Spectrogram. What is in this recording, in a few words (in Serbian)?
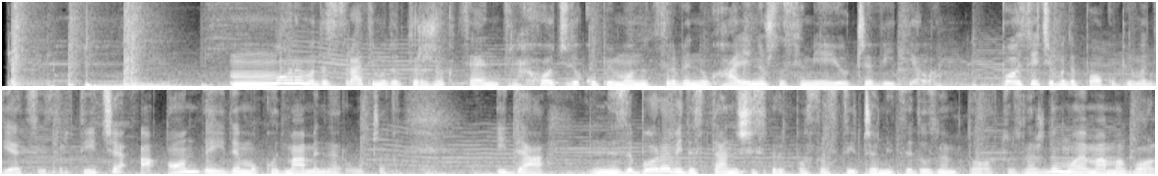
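radio džingl; pojas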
